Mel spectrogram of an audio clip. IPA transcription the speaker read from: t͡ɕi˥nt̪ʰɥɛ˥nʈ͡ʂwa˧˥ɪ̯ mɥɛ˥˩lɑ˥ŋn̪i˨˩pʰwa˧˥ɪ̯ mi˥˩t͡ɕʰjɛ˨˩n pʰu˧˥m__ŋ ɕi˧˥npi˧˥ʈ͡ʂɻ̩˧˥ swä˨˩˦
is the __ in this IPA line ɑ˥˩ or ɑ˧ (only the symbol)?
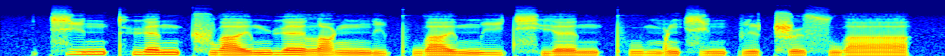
ɑ˧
